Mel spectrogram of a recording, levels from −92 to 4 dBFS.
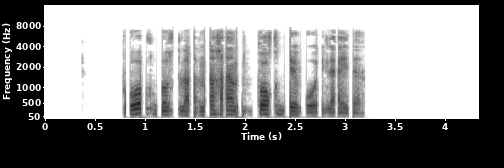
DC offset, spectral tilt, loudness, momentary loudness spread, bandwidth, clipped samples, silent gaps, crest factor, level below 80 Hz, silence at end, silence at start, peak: under 0.1%; -5.5 dB/octave; -21 LUFS; 8 LU; 7.6 kHz; under 0.1%; none; 20 dB; -52 dBFS; 1.15 s; 0.8 s; -2 dBFS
